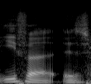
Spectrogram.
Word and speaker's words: Aoife: My friend Aoife, her name is pronounced so, it's like, first of all, there's like three vowels to start the name.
